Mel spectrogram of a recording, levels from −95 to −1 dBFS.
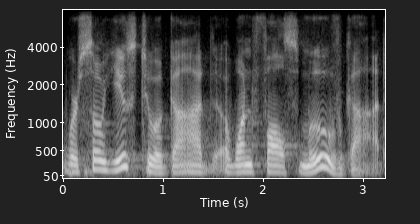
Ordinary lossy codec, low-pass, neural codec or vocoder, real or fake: Opus, 32 kbps; 7.2 kHz; none; real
